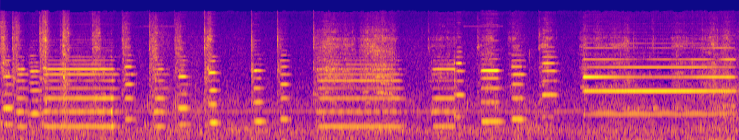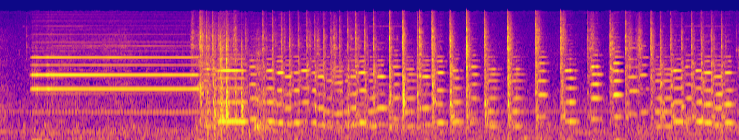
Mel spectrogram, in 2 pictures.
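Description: Battery-powered toy violin playing its built-in electronic melody: a tinny tune of short, clipped notes, two long held tones in the middle, then a fast run of quick notes.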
